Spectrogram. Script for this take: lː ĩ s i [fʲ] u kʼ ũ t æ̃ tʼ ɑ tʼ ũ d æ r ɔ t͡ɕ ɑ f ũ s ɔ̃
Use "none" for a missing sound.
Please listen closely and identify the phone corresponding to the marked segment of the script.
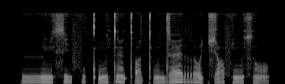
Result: f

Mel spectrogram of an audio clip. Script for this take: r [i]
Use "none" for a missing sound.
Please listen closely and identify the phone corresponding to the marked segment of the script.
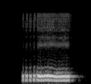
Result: e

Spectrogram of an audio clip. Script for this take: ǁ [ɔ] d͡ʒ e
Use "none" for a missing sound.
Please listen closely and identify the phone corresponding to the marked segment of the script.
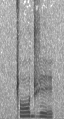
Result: ɔ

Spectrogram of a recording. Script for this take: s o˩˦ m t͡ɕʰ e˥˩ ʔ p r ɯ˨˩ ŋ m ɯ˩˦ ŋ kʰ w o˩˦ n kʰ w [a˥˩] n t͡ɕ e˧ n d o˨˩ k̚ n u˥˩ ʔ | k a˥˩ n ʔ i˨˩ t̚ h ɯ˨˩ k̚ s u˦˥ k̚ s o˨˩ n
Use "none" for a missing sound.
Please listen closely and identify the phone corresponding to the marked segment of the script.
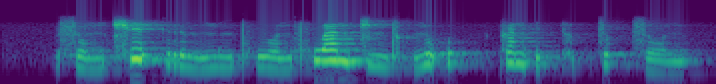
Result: a˥˩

